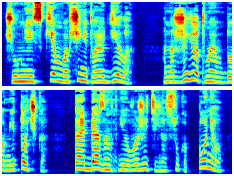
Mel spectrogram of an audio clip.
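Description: A woman's voice: fairly high pitch, animated, a little fast, darkish tone, close to an everyday voice. A woman reading an audiobook, voicing a furious, foul-mouthed young man who barks threats. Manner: swearing, barking threats. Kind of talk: audiobook dialogue.

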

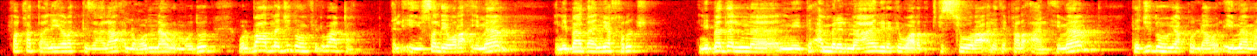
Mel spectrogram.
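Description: A man's voice: fairly high pitch, creaky, reverberant. A man giving a spoken religious lesson, explaining with frequent fillers and restarts. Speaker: lecturer on Quran reflection.

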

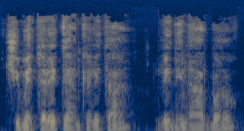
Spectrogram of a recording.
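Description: A weary young gentleman, read by a man, speaking softly in a low, husky murmur. His lines are gentle and quiet beside the louder guests. It sounds like a novel read aloud. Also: normal speed. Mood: wistful. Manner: soft, murmuring.

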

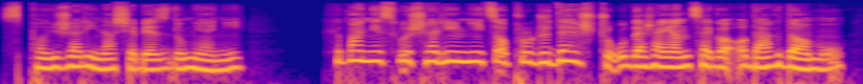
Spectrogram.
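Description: A woman's voice: on the low side, lively intonation, normal speed, darkish tone, dry recording. Woman narrating a storybook, dry close sound. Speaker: audiobook narrator. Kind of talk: first-person storybook narration.

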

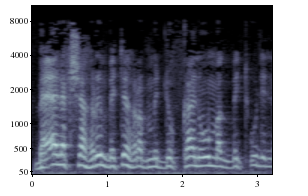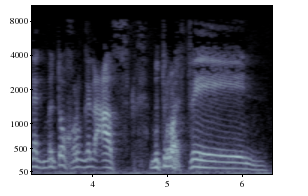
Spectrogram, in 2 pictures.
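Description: An actor playing a stern, domineering middle-aged fez-maker father, speaking with an Egyptian accent in a radio drama, his voice a little husky. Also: fairly high pitch, a little fast, dull audio. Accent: Egyptian Arabic. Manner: domineering, blustering.

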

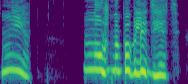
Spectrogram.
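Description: A woman voicing an excitable little male pencil artist in a storybook reading, squeaky, urgent and insistent. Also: measured pace, no echo, studio quality. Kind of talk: storybook narration.

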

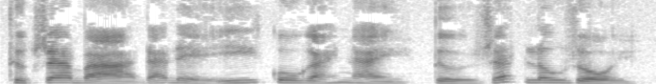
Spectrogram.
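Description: A woman tells a dramatic story in an even storytelling voice. Her voice sits at a middle pitch. It is recorded close and dry, with no room sound. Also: moderate pace, no echo. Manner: reads all the figures herself, barely changing her voice. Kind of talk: scripted narration.

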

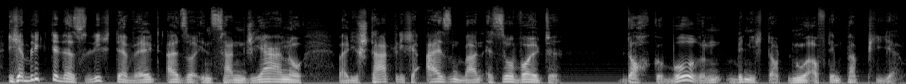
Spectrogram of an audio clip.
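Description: A man narrates a scripted first-person radio play, telling the story of his railway-side childhood with wry exaggeration. He is an expressive storyteller with a low voice, an unhurried pace and a breathy edge. There is no room sound.

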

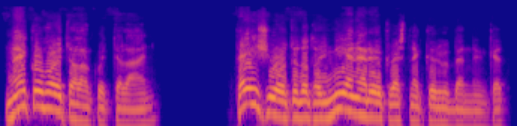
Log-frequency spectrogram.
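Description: A stern old woman who scolds and mocks with cold authority, as a male reader puts her on. Her voice sits high and carries loudly, with a dry, close sound. It is an audiobook performance. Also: big pitch swings, no echo, lightly acted. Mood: scornful. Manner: mocking and domineering. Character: stern scornful old woman, a reverend mother.

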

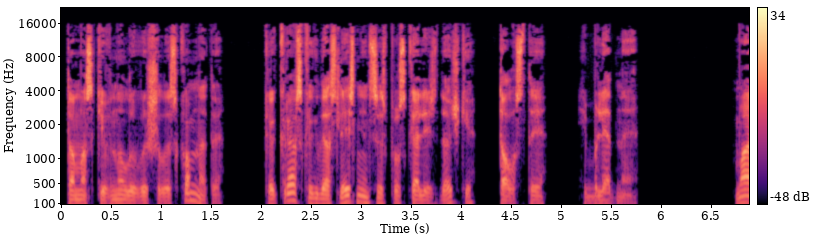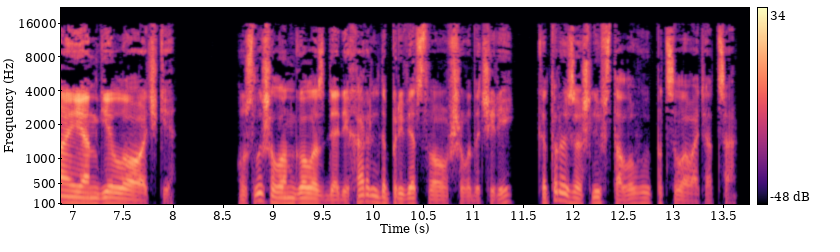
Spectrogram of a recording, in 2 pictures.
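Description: Deep-voiced man reading a novel. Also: lively intonation, a little fast, darkish tone, no echo, clean studio sound. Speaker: audiobook narrator. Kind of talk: scripted narration.

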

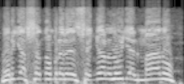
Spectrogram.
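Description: A man's voice: very high-pitched, flat delivery, fast talker, bright, forceful tone. A man with a Puerto Rican Spanish accent preaching and praying fervently on a radio program, peppering his talk with hallelujahs. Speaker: evangelist.

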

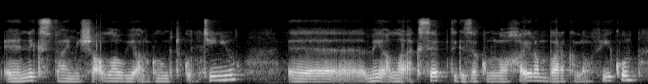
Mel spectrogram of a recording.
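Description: A woman's voice: deep voice, moderate pace, vocal fry, mellow. A woman teaching Quran reading. She spells each word out letter by letter and then blends the sounds together, in Arabic and English. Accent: Egyptian Arabic. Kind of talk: slow spelled-out recitation lesson.

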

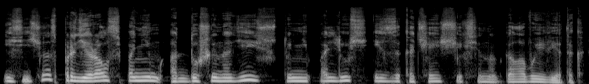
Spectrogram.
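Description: A man's voice: a little high, moderate pace, gravelly, darkish tone, breathy edge, dry recording, studio quality. A man narrating an audiobook in the first person, with a wry, sardonic storytelling manner.

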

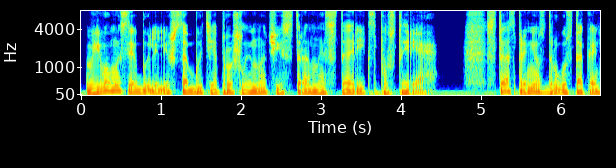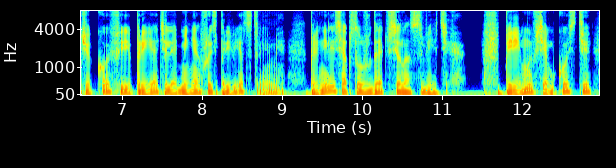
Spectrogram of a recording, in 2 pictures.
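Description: A man narrating a story in a steady, measured audiobook reading. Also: deep voice, creaky, no echo, studio quality.

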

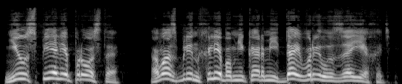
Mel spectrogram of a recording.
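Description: A man voicing a brash, scruffy male guard who talks loud and coarse in a lively, high-pitched voice. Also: a little slow, in a large hall, exaggerated voice. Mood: indignant.

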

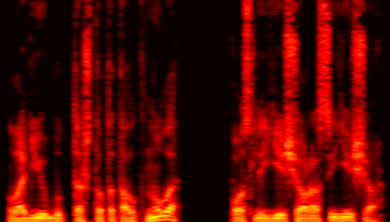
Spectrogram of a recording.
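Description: Male audiobook narrator, low voice, dry close sound, steady reading. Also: breathy edge, dry recording. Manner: steady, measured storytelling. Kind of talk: scripted narration.

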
